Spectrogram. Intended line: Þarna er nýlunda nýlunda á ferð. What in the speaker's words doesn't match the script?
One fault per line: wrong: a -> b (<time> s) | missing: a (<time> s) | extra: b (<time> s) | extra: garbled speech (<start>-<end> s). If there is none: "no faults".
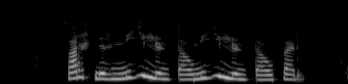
no faults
